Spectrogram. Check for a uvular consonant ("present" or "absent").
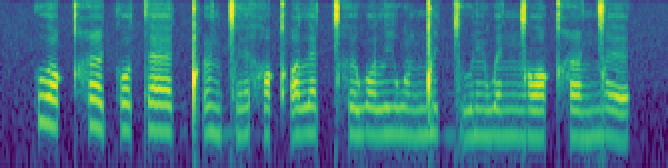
present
